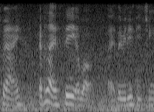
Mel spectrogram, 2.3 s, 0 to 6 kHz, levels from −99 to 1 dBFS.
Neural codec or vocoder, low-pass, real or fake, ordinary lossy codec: none; 5.4 kHz; real; AAC, 32 kbps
